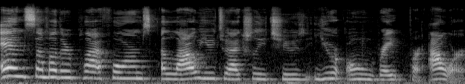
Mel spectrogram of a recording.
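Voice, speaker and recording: At a moderate pace, a woman with a non-native accent talks in a high pitch with ordinary pitch variation. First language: not English. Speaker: online English teacher and blogger. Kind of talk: tutorial. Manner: casual, conversational.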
